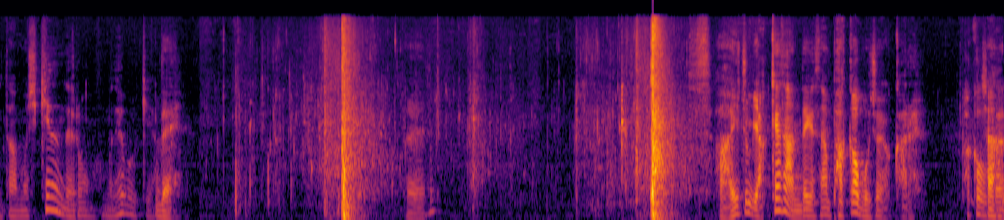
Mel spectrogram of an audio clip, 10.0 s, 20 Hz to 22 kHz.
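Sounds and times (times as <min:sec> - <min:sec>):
heavy thud of bag impact: 0:03.2 - 0:04.0, 0:06.2 - 0:07.0.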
